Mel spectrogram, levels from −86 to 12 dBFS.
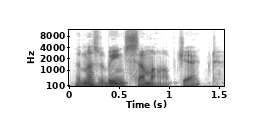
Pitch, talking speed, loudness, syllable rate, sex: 100 Hz, 230 wpm, -18 LUFS, 5.7 syllables/s, male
